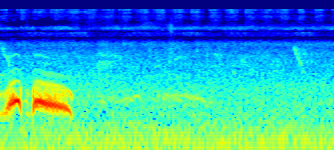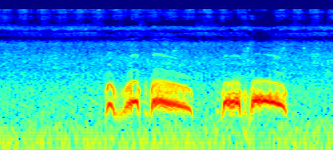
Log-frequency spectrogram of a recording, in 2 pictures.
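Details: Spotted dove acting as a decoy to draw in wild birds: a pair of throaty coos, then a long silence, then a tighter group of three to four wavering coos over light background hiss.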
